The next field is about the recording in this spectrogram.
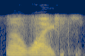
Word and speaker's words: Weiss: Am I saying your name right? – Weiss. That's all right. – Weiss. Sorry about that.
